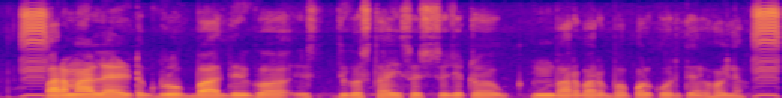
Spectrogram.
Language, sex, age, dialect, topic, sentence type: Bengali, male, 18-24, Jharkhandi, agriculture, statement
